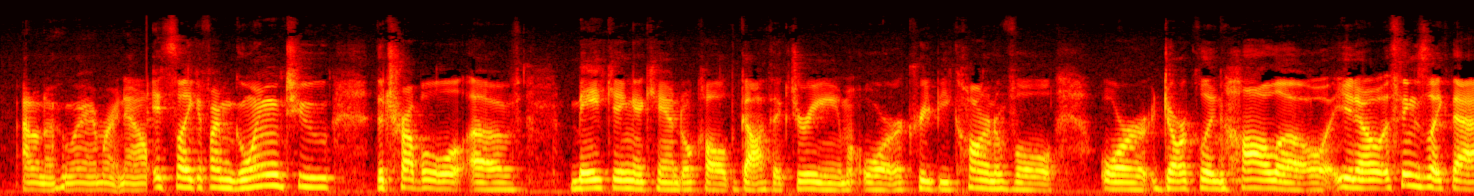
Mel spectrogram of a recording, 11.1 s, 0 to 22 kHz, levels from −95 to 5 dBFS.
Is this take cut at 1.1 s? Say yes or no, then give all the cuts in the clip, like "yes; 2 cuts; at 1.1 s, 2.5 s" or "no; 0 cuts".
yes; 1 cut; at 1.1 s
